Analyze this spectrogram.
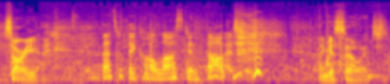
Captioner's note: laughs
